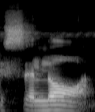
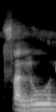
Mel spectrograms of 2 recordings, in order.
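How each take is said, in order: First: सैलून said "SE-lawn"; correct pronunciation. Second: सैलून said "sa-LOON"; long "oo" in the end of सैलून; wrong pronunciation. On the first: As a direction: open "aw" in the end of सैलून. (सैलून का उच्चारण "सेलॉन") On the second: (सैलून, "लून" वाला गलत उच्चारण) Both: Shown as a demonstration. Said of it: "या कुछ और नहीं".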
